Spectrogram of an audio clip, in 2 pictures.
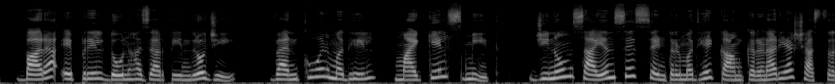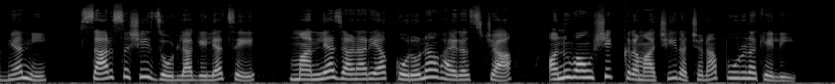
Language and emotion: Marathi, neutral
